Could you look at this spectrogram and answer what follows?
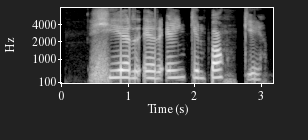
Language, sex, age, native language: Icelandic, female, 8, Icelandic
